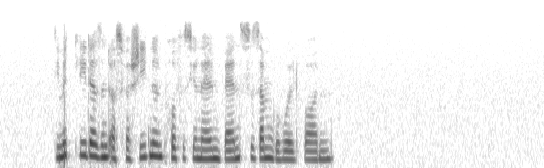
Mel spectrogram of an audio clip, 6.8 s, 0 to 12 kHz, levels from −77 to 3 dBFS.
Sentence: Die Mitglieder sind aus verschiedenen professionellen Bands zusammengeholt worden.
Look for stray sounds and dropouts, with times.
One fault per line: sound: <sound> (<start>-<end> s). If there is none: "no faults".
no faults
